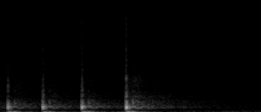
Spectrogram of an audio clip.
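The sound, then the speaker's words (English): Four sharp knocks on a door come in quick, evenly spaced succession, the last slightly louder, followed by quiet. “And so he goes to the prayer meeting at John Mark, and he knocks on the door.”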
